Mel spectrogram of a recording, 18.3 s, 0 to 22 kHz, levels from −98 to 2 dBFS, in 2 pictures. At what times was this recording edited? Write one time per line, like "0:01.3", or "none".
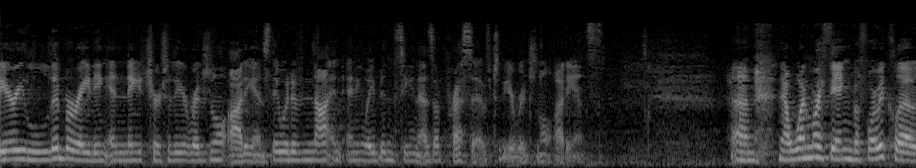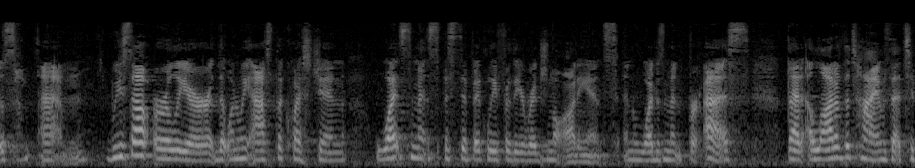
none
